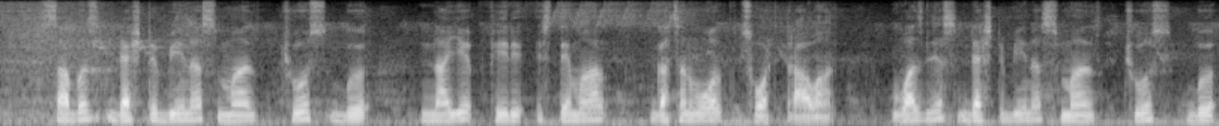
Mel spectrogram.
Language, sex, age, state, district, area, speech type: Kashmiri, male, 18-30, Jammu and Kashmir, Kulgam, rural, spontaneous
